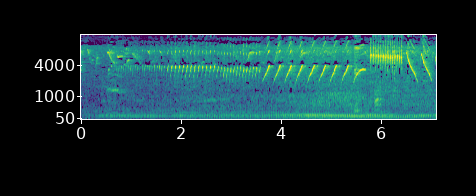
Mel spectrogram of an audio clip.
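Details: Canary singing to stimulate lazy canaries: an even trill, then a series of falling whistled sweeps and a short buzzy burst, over a steady low hum.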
